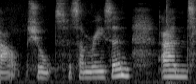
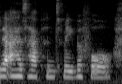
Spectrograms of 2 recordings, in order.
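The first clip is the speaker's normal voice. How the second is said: ordinary talk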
